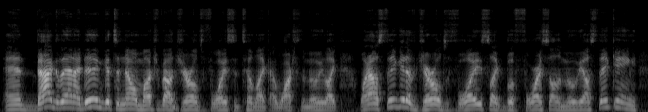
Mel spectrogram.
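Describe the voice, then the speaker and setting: A man's voice: on the high side, lively intonation, fairly quick, few pauses, pushed and bright. A man giving casual, chatty reaction commentary as a streamer. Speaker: streamer, cosplayer.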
